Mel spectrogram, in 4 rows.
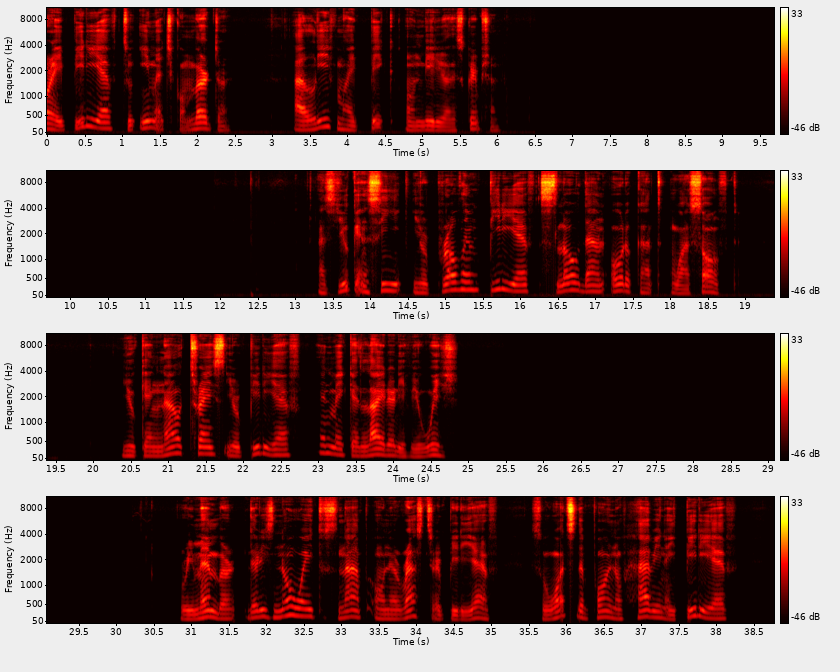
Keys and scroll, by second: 1.5 space, 1.8 space, 4.5 Return, 12.6 Return, 19.8-21.8 typing, 20.7 Escape, 26.0 Escape, 27.7-28.4 typing, 29.7-30.4 typing, 30.6 Escape, 32.3-33.4 typing, 37.6 Escape.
